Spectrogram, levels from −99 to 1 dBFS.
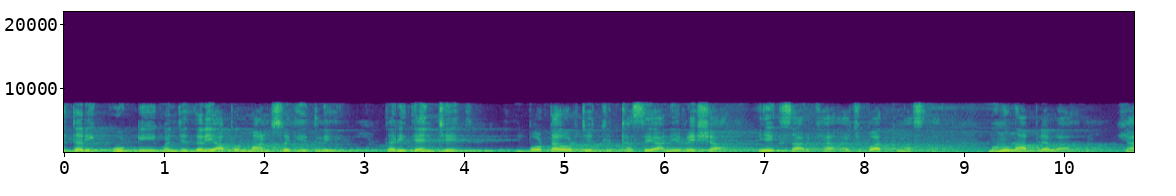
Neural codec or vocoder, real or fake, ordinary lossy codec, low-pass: codec, 16 kHz, 16 kbps, FunCodec, trained on Chinese and English, 50 frames a second; fake; none; none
